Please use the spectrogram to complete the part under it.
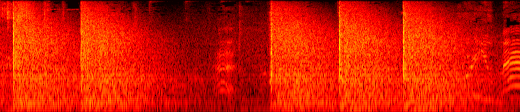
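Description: Several loud, sharp rifle shots crack out close by at uneven intervals, each followed by a long booming echo that rolls away outdoors, with no one speaking.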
